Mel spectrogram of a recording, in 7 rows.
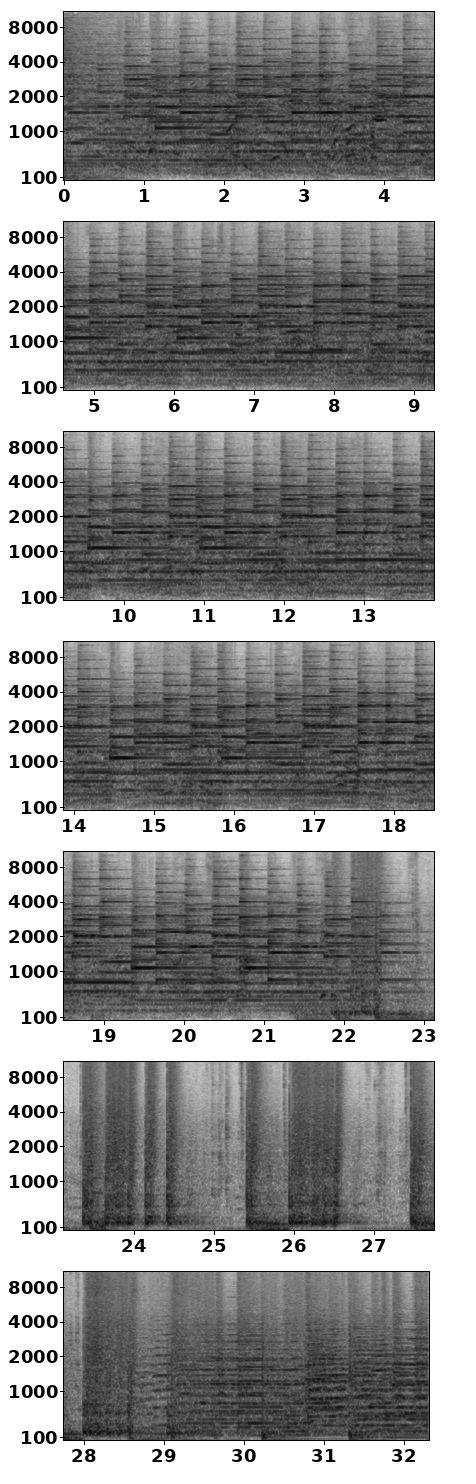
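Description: Church bells ringing in a fast, continuous peal of many overlapping pitches. From about 22 seconds in, loud, irregular strikes on marching-band drums take over.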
